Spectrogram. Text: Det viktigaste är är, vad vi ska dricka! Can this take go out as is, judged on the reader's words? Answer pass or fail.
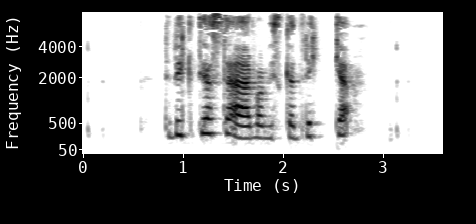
fail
